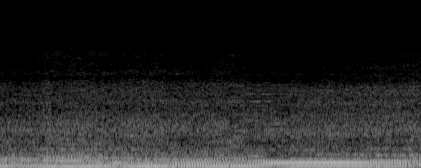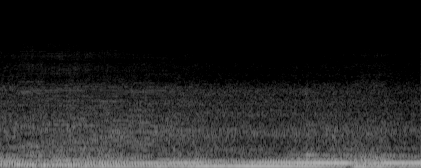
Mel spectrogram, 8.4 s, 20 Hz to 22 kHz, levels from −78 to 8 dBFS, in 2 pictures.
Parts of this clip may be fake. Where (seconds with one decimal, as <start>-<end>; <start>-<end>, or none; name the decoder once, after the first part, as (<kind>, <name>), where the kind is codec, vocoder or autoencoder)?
2.3-2.9 (codec, SNAC); 4.4-5.9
